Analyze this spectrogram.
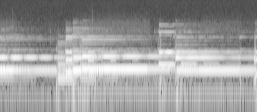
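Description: Intro music: a guitar playing held chords that change every second or two.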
